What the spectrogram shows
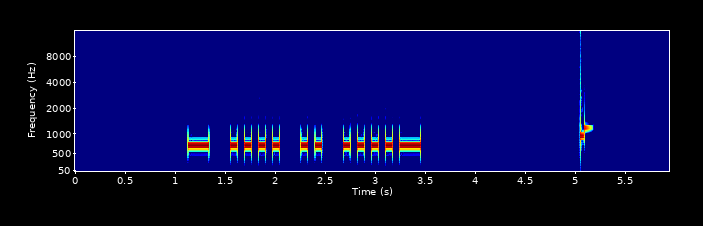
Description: Morse code, heard as a keyed tone, about 17 wpm, 700 Hz. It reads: THI4
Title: Four Challenging Letter-Number Combinations 17wpm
